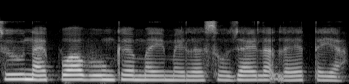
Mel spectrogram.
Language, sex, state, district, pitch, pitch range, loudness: Wancho, female, Arunachal Pradesh, Longding, 205 Hz, 195-215 Hz, -18 LUFS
